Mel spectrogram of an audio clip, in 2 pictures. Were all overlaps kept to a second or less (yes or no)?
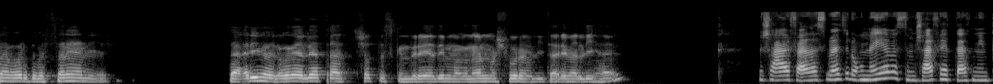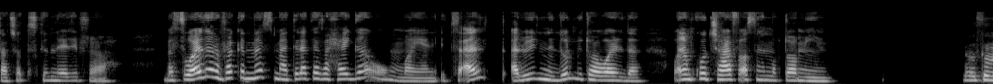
yes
